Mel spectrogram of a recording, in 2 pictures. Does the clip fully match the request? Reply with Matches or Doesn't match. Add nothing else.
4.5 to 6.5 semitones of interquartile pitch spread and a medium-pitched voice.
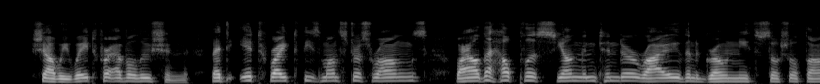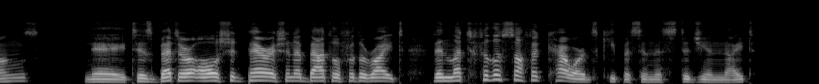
Doesn't match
